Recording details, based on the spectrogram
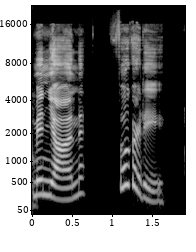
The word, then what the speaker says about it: Mignon Fogarty: Mignon Fogarty.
